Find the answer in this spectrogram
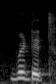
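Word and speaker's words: Widsith: विडिथ, यहाँ पे S silent है.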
